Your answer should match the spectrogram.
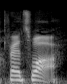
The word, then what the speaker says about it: Francois: How do you say it? Francois. Francois. That's yes.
